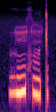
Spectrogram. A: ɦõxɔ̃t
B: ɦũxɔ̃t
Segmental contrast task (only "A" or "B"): B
